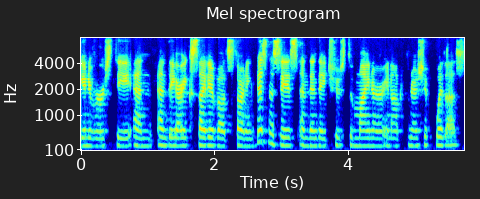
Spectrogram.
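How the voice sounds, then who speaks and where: A woman with a Finnish accent at medium pitch, very fast pace and monotone, flat intonation. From Finland. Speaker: professor. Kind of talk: panel introduction talk.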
